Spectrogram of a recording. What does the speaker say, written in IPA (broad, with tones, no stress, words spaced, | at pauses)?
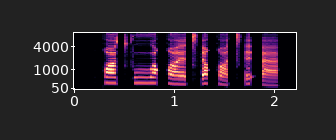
qʷœ˥t͡sʼuː˥ qʷɛː˧t͡sʼe˥ qʷɛ˩t͡sʼe˥ ʔæ˩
